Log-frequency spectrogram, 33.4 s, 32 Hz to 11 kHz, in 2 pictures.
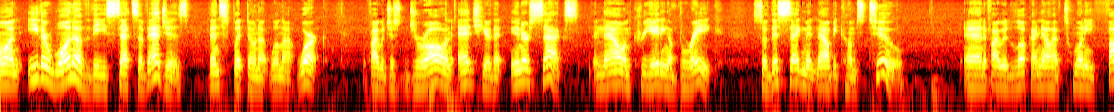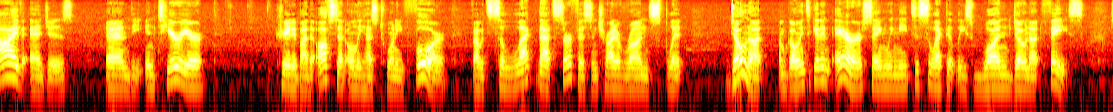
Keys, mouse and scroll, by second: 2.6 middle click, 4.1 middle click, 4.6 q, 5.5 click, 6.7 click, 6.9 space, 8.8 click, 10.0 middle click, 10.0 scroll up 1, 10.1 middle click, 10.3 middle click, 12.9 middle click, 19.4 click, 20.3-21.3 middle drag, 23.2 click, 29.0 click, 32.1 click.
